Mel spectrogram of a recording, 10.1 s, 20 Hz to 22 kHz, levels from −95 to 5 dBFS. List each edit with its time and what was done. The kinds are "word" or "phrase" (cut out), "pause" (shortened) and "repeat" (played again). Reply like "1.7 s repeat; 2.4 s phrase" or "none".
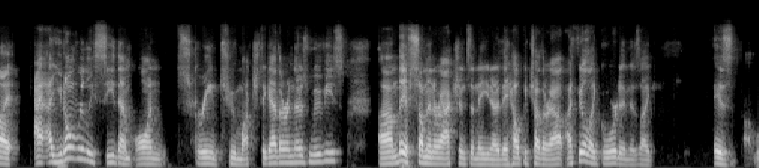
none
